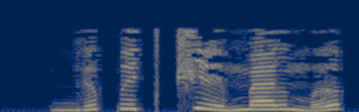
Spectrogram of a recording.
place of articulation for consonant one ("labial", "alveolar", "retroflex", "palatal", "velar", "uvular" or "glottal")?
labial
